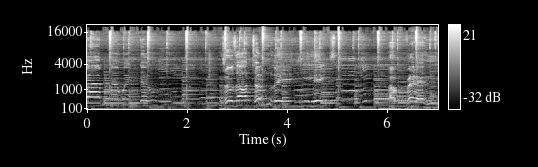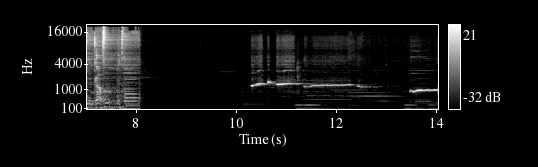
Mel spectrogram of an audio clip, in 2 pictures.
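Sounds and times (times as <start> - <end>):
song over loudspeakers: 0.0 - 8.1.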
